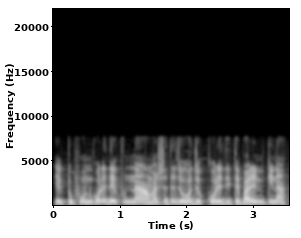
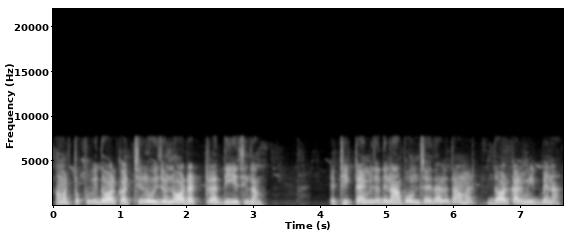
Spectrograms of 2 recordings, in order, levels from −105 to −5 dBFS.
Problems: background sounds at intervals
